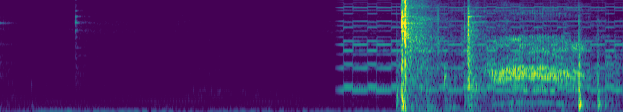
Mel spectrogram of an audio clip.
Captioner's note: intercom rings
